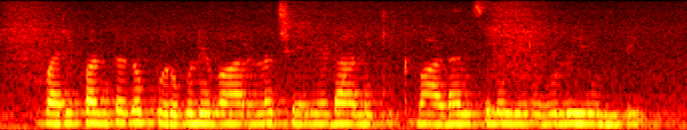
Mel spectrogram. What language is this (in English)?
Telugu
